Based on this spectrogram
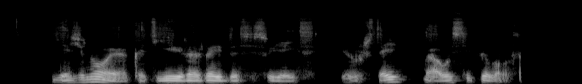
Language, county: Lithuanian, Kaunas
